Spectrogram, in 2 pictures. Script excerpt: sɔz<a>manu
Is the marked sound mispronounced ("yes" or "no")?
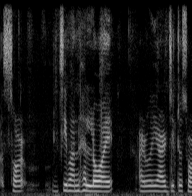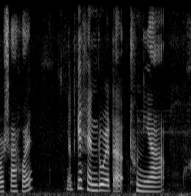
yes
